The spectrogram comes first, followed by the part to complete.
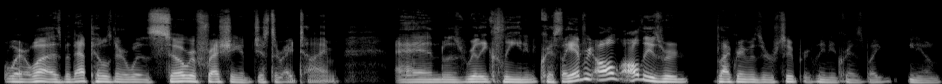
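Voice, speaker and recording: A man's voice: medium pitch, expressive, moderate pace, darkish tone, no echo. A man co-hosting a casual beer podcast talks through his rankings in a loose, rambling way, starting sentences over as he thinks. His voice sits in a middle range. The sound is dry and close. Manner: chatty, rambling with restarts. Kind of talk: casual chat.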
